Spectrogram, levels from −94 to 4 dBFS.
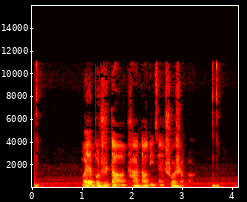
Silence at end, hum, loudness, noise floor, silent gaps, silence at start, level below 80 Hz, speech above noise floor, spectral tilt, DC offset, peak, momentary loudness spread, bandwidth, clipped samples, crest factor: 0.05 s; none; -29 LUFS; -59 dBFS; none; 0.05 s; -52 dBFS; 31 dB; -6 dB/octave; under 0.1%; -12 dBFS; 14 LU; 11.5 kHz; under 0.1%; 20 dB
